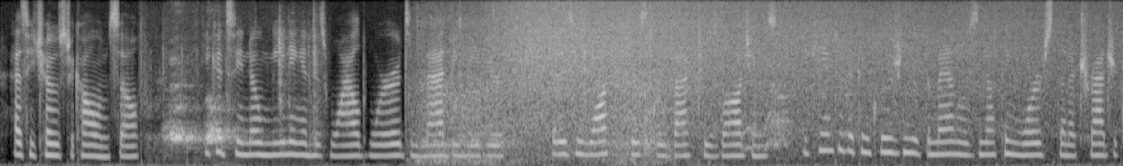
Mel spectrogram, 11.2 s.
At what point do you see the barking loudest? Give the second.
2 s.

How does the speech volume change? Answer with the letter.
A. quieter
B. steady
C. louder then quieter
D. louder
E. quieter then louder
B.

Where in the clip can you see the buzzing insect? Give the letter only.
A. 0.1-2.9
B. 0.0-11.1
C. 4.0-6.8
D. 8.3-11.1
C.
